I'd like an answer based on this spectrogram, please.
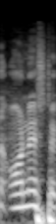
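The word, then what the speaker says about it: honest: तो ये ही इज अ हॉनेस्ट गाय की एन ऑनेस्ट गाय, क्यों, क्योंकि उसको प्रोनाउंस करते क्या, ऑनेस्ट, ओ आता है, ठीक है।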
